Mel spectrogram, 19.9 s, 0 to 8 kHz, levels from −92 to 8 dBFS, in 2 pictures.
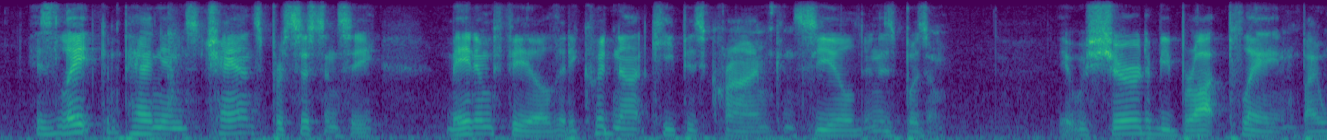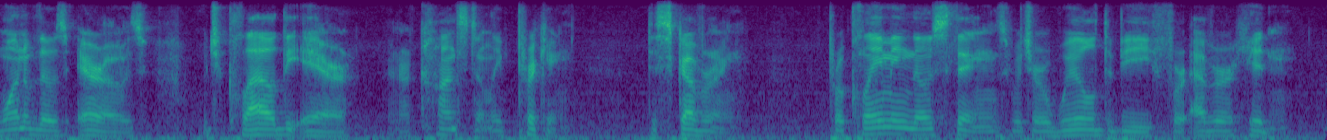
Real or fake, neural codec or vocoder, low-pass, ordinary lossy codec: real; none; 7.2 kHz; Opus, 32 kbps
